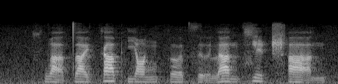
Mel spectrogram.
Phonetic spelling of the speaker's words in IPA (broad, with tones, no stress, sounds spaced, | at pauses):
t͡sʰ w ä̰˨˩ t̪ a˨˦ ɪ̯ k ä˦ pʰ j ɑ˨˦ ŋ k ɤ˨˦ t͡s ɹ̩˨˩ l a˥˨ n t͡ɕ i˥˨ ʈ͡ʂʰ a̰˨˩ n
